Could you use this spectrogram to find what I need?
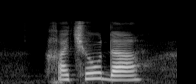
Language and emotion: Russian, neutral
